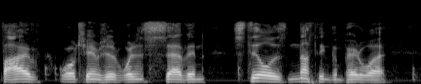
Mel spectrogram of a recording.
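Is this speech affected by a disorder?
No.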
